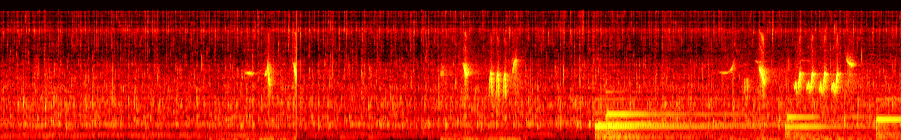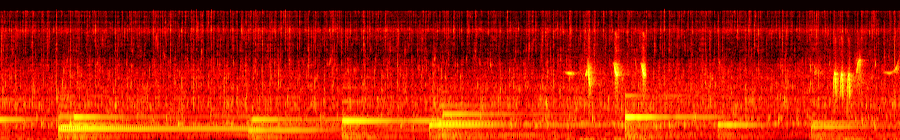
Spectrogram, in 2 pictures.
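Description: Birds chirping in short, quick high trills a few times over, with slow instrumental background music of held notes coming in about a third of the way through.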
